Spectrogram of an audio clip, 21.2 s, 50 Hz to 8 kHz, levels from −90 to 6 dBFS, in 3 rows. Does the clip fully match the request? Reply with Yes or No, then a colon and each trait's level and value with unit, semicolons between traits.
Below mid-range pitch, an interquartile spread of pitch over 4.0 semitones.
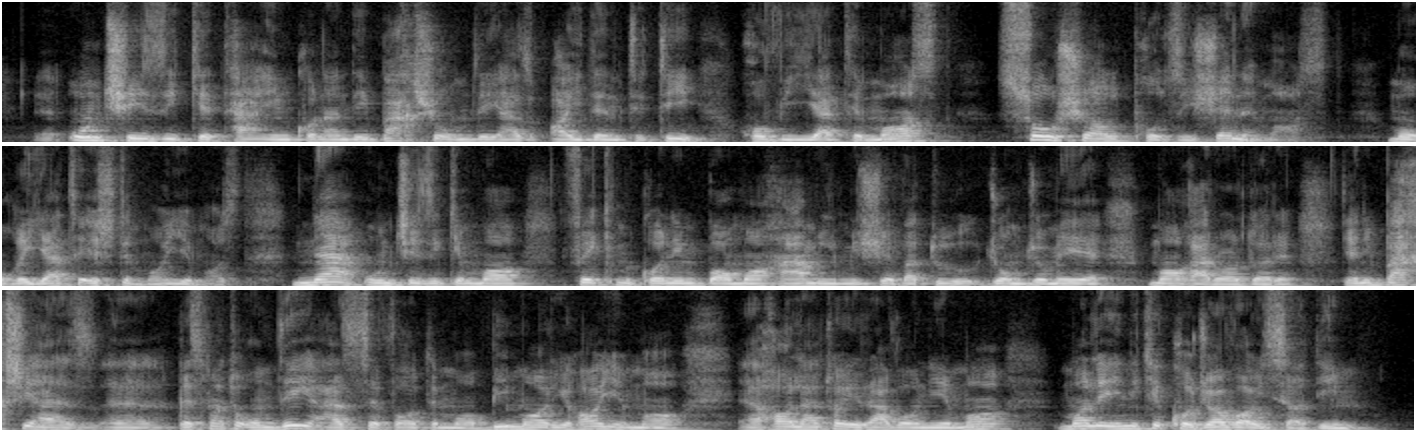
No: low, 115 Hz; average, 3.5 semitones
